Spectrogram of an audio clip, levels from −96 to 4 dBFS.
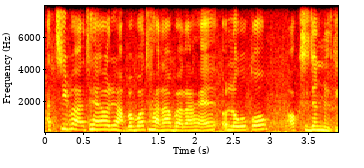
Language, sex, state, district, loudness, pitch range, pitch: Hindi, female, Maharashtra, Mumbai Suburban, -13 LUFS, 225-255 Hz, 240 Hz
